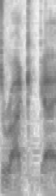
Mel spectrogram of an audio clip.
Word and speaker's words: I2ocketGuy: Technically it's an I, but no, it's pronounced Rocket Guy, if you will.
